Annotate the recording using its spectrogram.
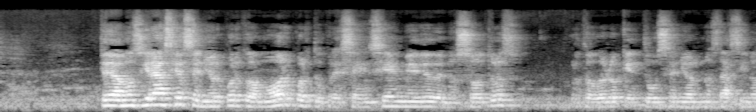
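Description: A man speaks calmly and steadily, close to a microphone.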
